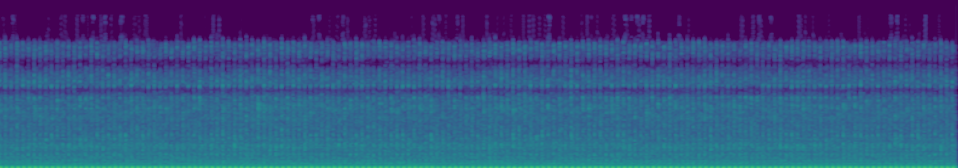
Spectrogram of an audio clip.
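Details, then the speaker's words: Old Troy-Bilt Pony rototiller small single-cylinder engine on old stale gas (no fresh fuel added), holds a steady even putter at constant speed with no misses or knocks; running normally. "well I'm not going to lie I did not put any fresh gas in this I don't know what it's running on but man is that gas stink in there"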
